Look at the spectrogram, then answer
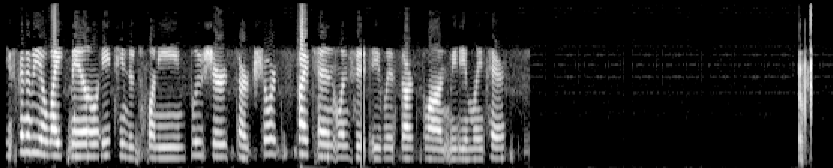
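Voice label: police radio scanner traffic, Mesa Simulcast; MESA PD Superstn; MesaPoliceDep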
